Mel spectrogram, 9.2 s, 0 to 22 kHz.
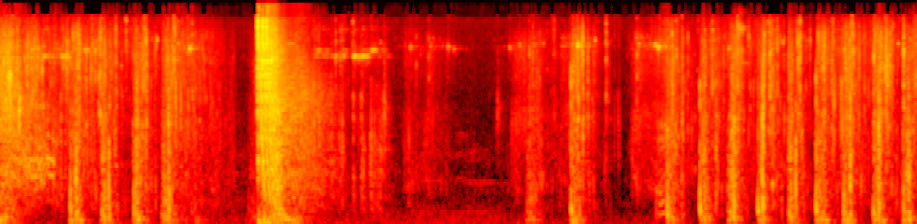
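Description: Rapid pistol shots ring out in Black Ops 3 custom zombies, fired in quick bursts with one heavier blast partway through and short pauses between volleys.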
